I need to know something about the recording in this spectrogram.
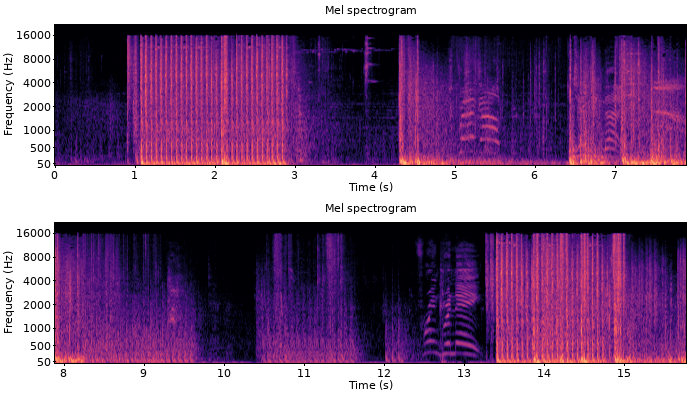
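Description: An automatic gun fires rapid bursts at close range.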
